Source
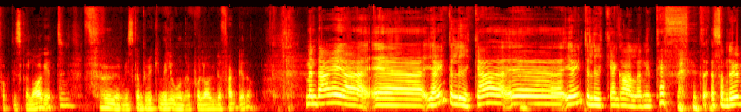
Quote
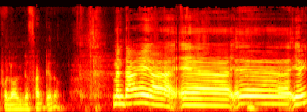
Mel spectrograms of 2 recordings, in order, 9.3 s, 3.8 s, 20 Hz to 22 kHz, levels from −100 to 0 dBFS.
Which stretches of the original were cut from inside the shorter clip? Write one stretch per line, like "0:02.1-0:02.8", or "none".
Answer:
0:05.3-0:06.3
